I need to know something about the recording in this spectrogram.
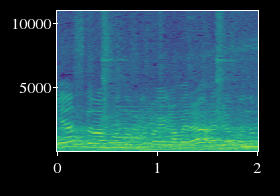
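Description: Speech: a woman talking, with chatter from other people in the room.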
